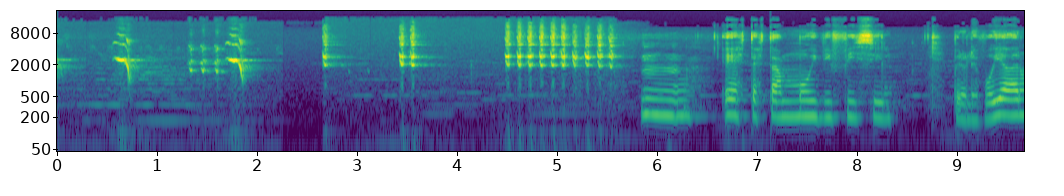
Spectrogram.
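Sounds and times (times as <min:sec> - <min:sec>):
magpie squawking and chattering: 0:00.0 - 0:03.8, 0:04.4 - 0:05.7
speech: 0:05.8 - 0:08.4, 0:09.0 - 0:09.6.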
